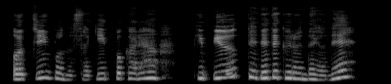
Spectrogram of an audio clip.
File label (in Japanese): 女の子 台詞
